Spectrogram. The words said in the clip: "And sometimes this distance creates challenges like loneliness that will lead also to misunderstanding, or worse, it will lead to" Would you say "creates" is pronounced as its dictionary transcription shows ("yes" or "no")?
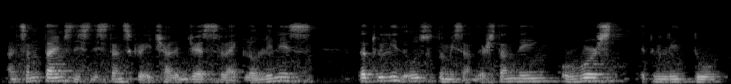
no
